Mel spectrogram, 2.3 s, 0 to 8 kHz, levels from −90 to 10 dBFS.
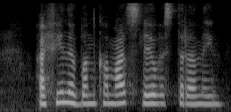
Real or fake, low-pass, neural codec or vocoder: fake; 7.2 kHz; codec, 16 kHz in and 24 kHz out, 0.8 kbps, FocalCodec, streaming, 65536 codes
